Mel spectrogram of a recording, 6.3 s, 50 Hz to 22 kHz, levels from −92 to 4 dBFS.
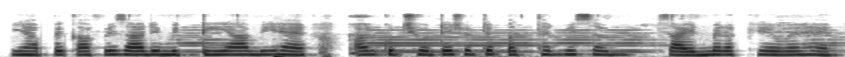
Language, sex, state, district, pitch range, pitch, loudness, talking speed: Hindi, female, Odisha, Nuapada, 240-255 Hz, 245 Hz, -14 LUFS, 170 wpm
